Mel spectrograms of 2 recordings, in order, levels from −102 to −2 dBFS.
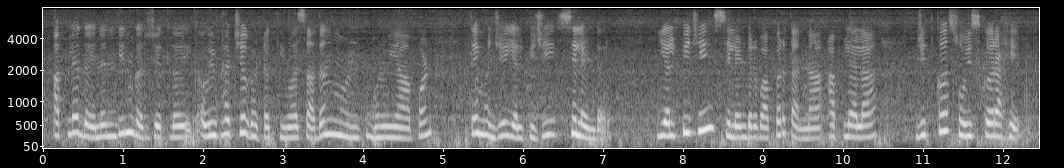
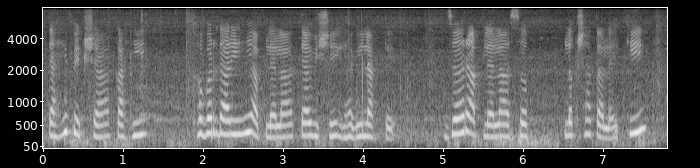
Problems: none marked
